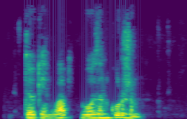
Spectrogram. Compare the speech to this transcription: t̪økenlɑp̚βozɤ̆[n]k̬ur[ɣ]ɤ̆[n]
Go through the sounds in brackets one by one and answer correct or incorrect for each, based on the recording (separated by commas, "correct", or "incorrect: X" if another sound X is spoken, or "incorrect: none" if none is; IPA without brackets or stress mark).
correct, incorrect: ʒ, incorrect: m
